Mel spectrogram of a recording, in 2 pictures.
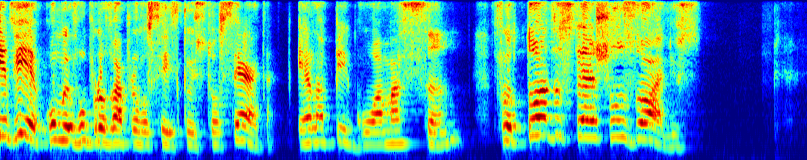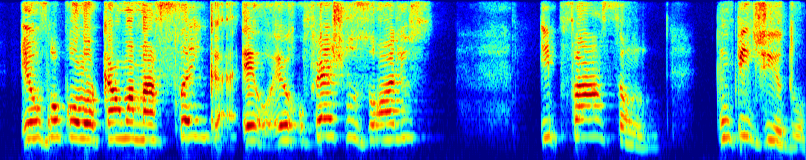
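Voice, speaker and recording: Taking long, frequent pauses, a woman speaks at a moderate pace in a high voice with lively intonation. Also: quiet background. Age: 60s. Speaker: church teacher. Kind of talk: religious lesson. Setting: video call.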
